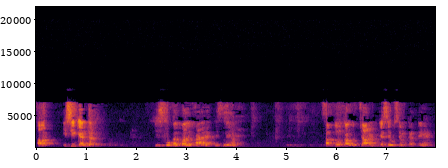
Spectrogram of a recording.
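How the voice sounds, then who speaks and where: A man teaching a class, explaining each term slowly and repeating it with Hindi equivalents. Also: high voice, a little mellow. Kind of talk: classroom lecture. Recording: echoey, distant, muffled room recording.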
